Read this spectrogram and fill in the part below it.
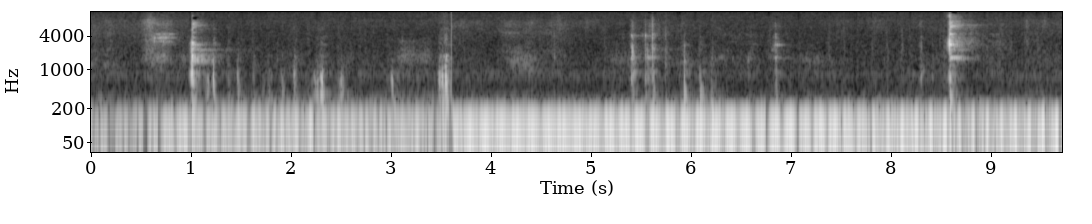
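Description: Metal parts clink and knock together as they are handled.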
